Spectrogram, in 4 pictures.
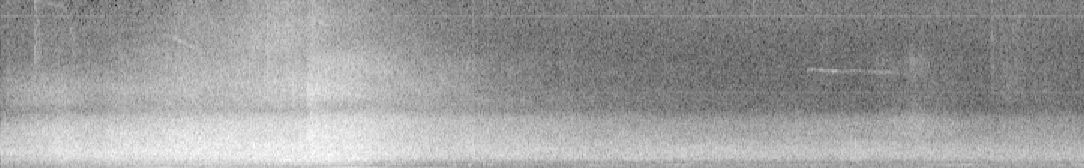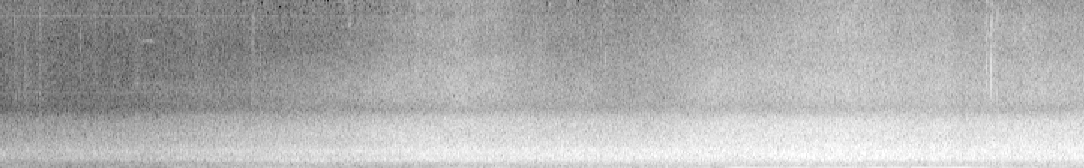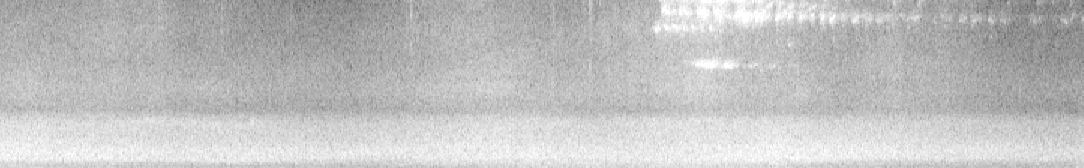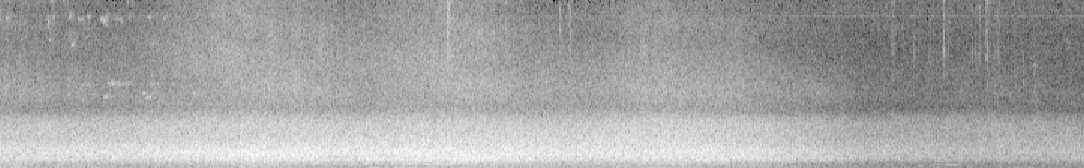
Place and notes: cologne, gladbacherstrasse, unterführung
mittags in unterführung, taubengurren aus zahlreichen nestern dazu heftiger strassenverkehr
soundmap nrw - social ambiences - sound in public spaces - in & outdoor nearfield recordings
